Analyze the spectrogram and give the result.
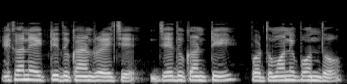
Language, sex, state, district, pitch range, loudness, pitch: Bengali, female, Assam, Hailakandi, 185-200 Hz, -12 LUFS, 190 Hz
